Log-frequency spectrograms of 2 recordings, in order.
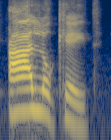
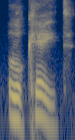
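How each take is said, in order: First: The first vowel is a full, clear vowel. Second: The first vowel is very slight and reduced. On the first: The speaker calls it wrong. "You don't say allocate" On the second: The speaker calls it right. "you say allocate. ... Almost um imperceptible"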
